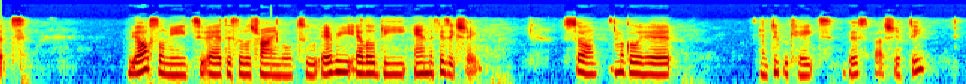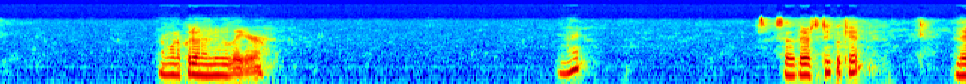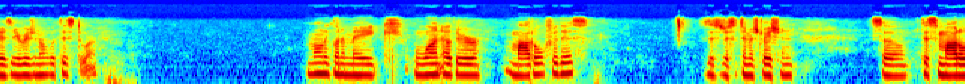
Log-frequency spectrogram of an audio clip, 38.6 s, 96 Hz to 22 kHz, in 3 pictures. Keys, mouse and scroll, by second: 8.6 right click, 9.8 middle click, 13.0 shift+d, 16.1 m, 22.6 click, 25.1 click, 28.5 shift+middle click, 30.0-31.0 scroll up 1, 31.3 shift+middle click, 34.1 middle click, 36.0-36.9 scroll up 3, 36.9 scroll down 1.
